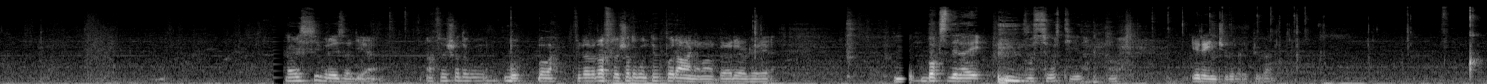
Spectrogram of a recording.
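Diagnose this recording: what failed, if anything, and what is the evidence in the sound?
What failed is the network path, in two forms. The first is a burst of packet loss, heard at 2.73 to 2.85 s and again at 8.99 to 9.15 s. Each time the sound stretches into a held, fading continuation, then picks up further along. About 100 ms is missing at the first point and 140 ms at the second, where the tail drops to silence for about 20 ms. The receiver's concealment extended the last audio across the gap and faded it out.

Two smaller events are short concealed packet loss, at 5.79 to 5.83 s and 6.55 to 6.61 s. Each is a brief smear or wobble rather than a gap, with about 20 ms and 40 ms of real audio lost. The decoder again filled the hole by continuing the preceding sound, then blended back into the arriving audio. These losses were short enough that the patch stays brief, but the original content under them is gone.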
